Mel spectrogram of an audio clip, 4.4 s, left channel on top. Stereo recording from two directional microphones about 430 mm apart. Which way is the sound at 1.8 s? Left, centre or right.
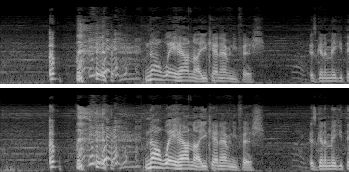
Centre.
